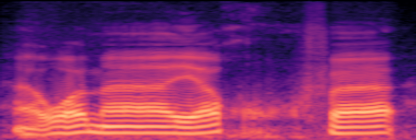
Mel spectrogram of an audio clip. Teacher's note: Di sini ya-nya harus tipis, kha-nya yang tebal.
